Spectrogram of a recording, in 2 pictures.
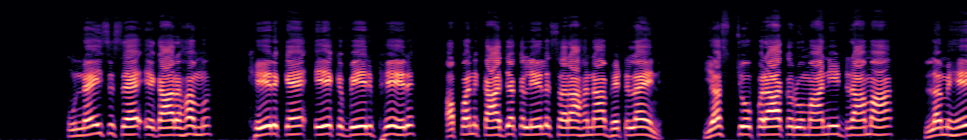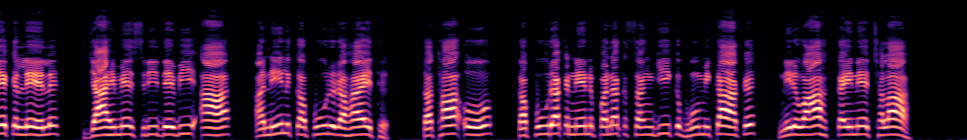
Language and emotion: Maithili, neutral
